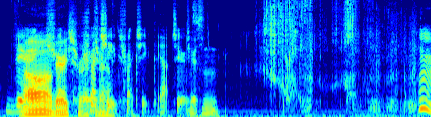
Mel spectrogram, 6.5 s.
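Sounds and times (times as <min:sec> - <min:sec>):
speech: 0:00.1 - 0:03.4, 0:06.3 - 0:06.4
wasabi-flavoured chip crunching: 0:03.6 - 0:06.4.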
